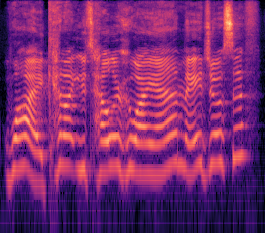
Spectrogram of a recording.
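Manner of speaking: high, loud appeal; calling up. A narrator's reading. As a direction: call out to the servant at the window. Visitor calls up to servant.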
